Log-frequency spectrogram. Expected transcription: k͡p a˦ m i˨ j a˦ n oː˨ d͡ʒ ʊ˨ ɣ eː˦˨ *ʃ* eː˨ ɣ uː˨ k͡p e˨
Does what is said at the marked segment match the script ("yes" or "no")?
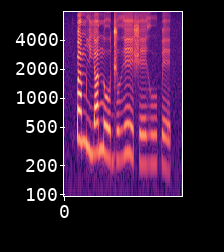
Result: yes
